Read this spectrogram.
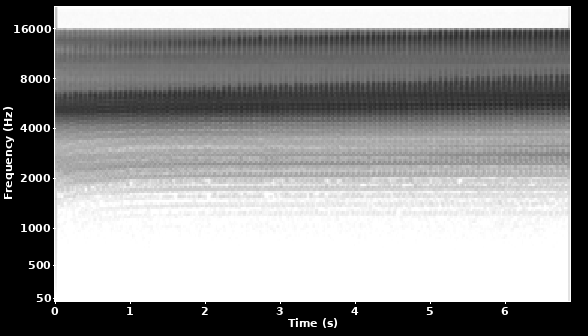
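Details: Continuous shrill cicada drone from Japan, a steady high-pitched buzz with a fine rapid pulsing texture that holds without pause throughout.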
